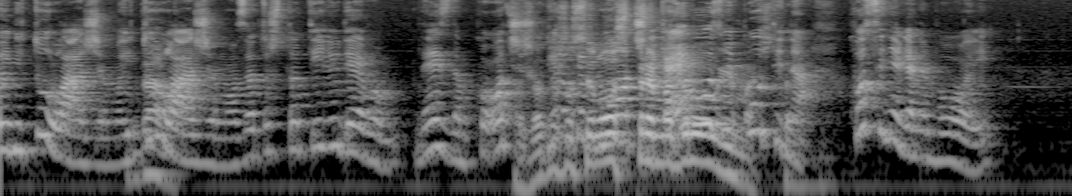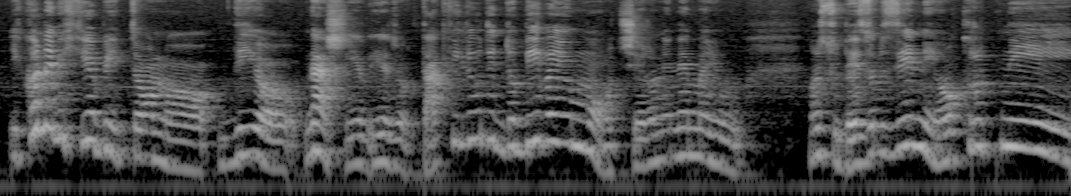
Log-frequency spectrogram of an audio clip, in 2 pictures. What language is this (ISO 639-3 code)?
hrv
